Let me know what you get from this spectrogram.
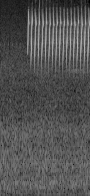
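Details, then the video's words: Golden grasshopper, pausing style, for training songbirds alongside trickling water: after half a second of faint hiss, a quick burst of about seventeen sharp, slightly downslurred high ticks races by at a steady rhythm. "Suara Belalang Emas Jeda dan Gemericik Air"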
